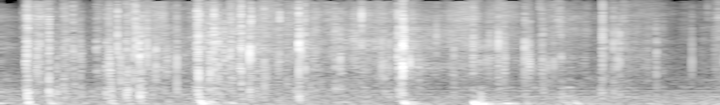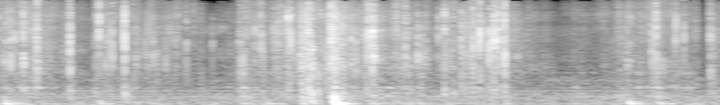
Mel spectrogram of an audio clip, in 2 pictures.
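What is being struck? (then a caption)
Sheet of origami paper. Fingertips and nails crease and rub the folds of a multicolor rainbow origami paper sheet folded into a crane base. Dense, bright crinkling and crackling comes in quick dry bursts with occasional sharper snaps. Quieter rustling sits between the louder stretches.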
